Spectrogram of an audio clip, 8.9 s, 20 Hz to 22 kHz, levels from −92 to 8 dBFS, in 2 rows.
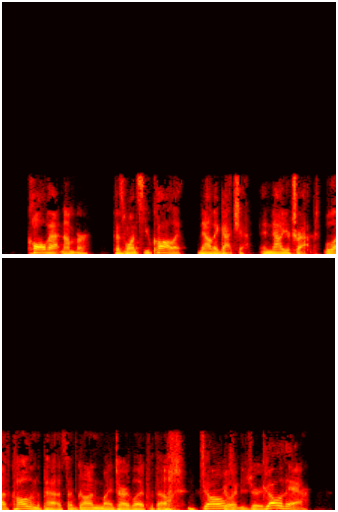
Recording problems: high frequencies cut off; noticeable; nothing above 6.5 kHz
garbled, watery; slightly

